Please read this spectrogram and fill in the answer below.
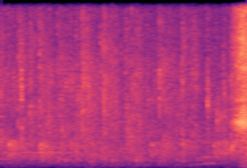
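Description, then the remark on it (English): A crowd claps steadily, a dense wash of many hands applauding with no single beat standing out, swelling slightly louder near the end. “These are things to celebrate and things God has provided for us, so we can clap there too.”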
